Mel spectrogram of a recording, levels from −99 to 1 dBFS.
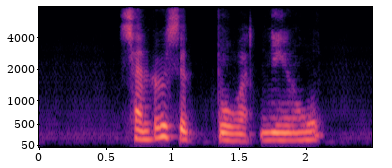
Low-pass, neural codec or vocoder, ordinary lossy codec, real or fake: none; codec, 16 kHz, 2 kbps, FreqCodec, smaller model; none; fake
